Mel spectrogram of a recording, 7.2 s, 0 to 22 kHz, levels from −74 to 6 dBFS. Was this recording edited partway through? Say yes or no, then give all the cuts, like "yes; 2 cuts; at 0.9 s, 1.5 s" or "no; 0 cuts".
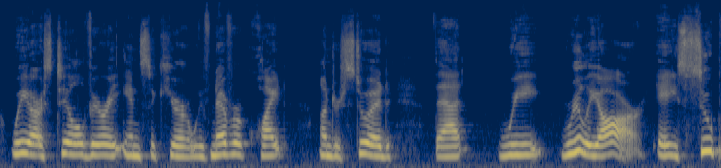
no; 0 cuts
